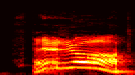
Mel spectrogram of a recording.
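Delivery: high, loud inhuman howl of a priest. Acted. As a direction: howl the command like something not human. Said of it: "взвыл жрец нечеловеческим голосом".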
